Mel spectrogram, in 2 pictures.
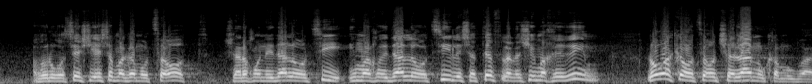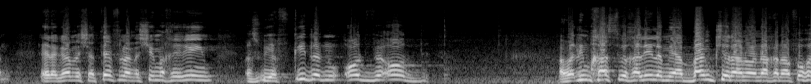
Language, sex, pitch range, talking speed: Hebrew, male, 155-195 Hz, 150 wpm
